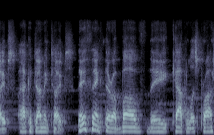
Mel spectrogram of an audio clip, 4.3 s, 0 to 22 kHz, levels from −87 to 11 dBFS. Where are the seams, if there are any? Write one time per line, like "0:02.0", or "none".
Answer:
none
